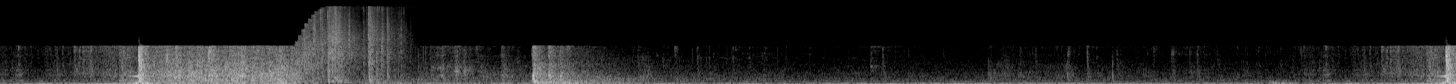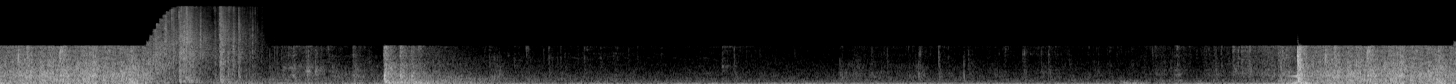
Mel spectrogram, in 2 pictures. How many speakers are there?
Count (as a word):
zero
